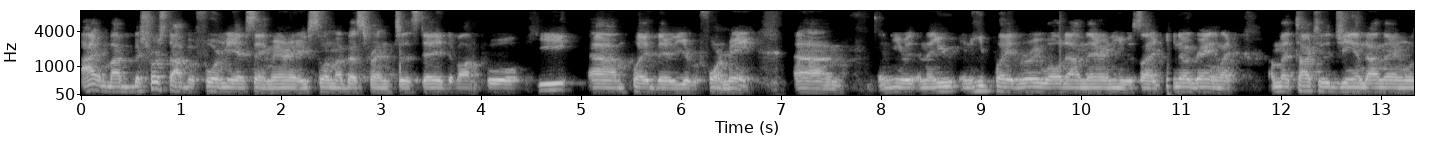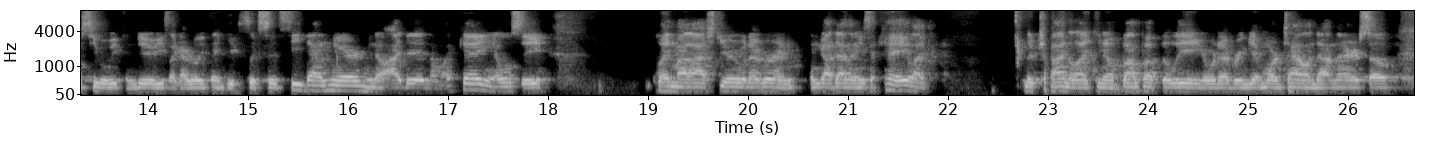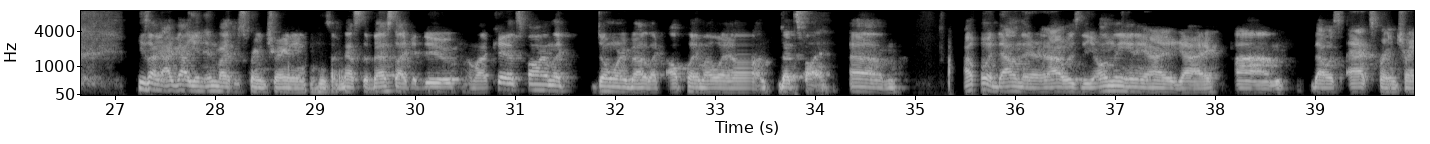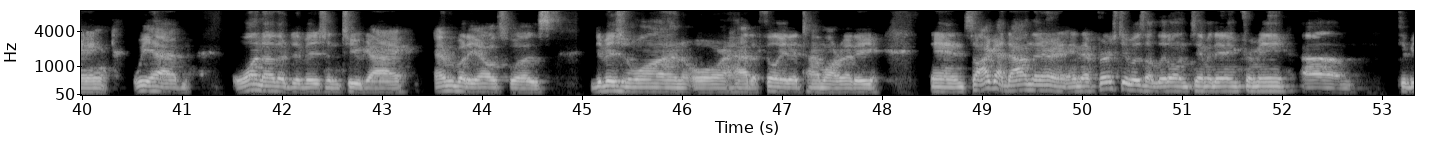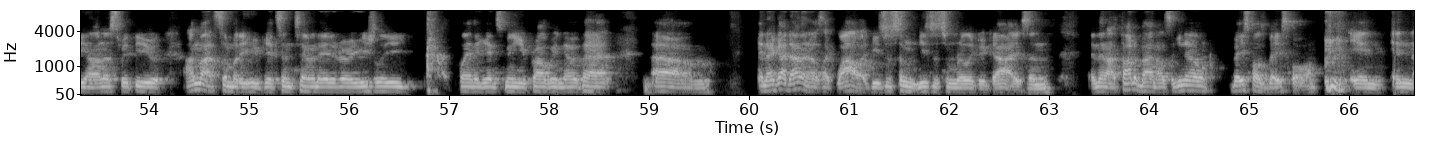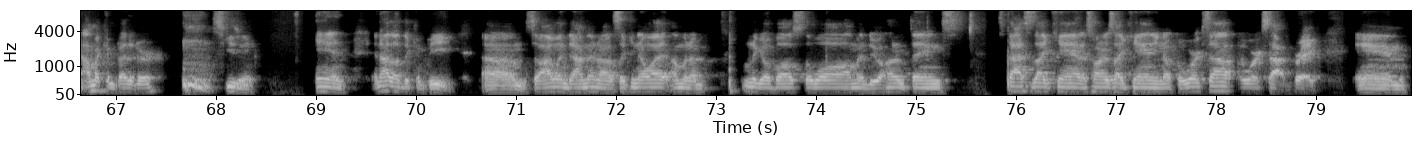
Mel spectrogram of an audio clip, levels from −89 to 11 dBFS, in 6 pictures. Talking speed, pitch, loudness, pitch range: 245 wpm, 110 Hz, -21 LUFS, 105-120 Hz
